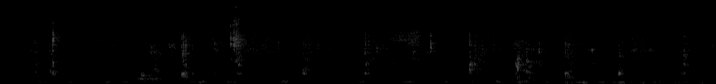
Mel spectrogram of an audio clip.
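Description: Close-up eating sounds: faint, irregular wet mouth clicks and lip-smacking from chewing pasta, with a louder crackly burst about two and a half seconds in.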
